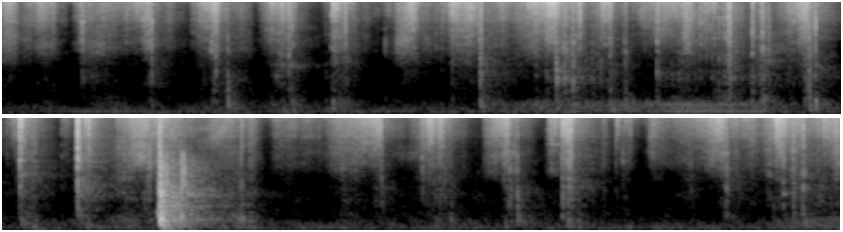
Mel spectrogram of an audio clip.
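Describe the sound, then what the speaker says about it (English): Tarot cards are shuffled repeatedly in quick riffling bursts, close and fairly quiet, with one sharper snap partway through. "Shuffle, shuffle, shuffle."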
